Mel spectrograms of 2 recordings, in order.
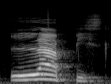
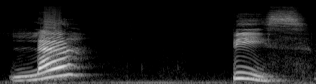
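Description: First: Said in the usual way. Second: "La", long pause, then "pis"; syllable by syllable. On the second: Shown as a demonstration. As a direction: draw out "La" and "pis" as separate syllables. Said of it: "Vamos a escribir las sílabas".

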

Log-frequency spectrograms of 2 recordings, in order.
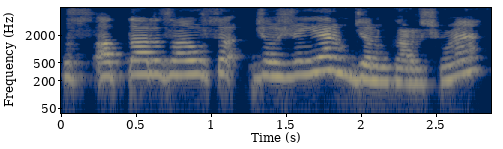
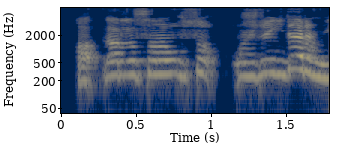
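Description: First: Mocking taunt. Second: Higher, sharper taunt; mocking taunt. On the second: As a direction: needle him harder. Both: Real, not acted. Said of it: "repeated taunt".

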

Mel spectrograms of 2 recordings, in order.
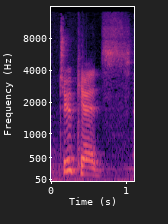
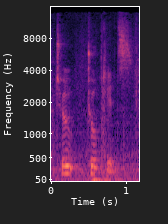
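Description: First: Said in the usual way. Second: Breathy whispered correction; whispered repeat. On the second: Shown as a demonstration. Narrator repeating the number, whispered aside. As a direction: whisper the words again.

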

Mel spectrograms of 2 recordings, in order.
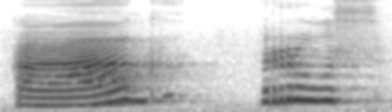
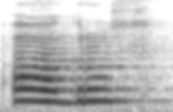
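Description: First: "Агрус" split slowly as Аг, pause, рус; syllable by syllable. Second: Said in the usual way. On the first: Shown as a demonstration. Teacher asking children to count syllables, "Агрус" read in two parts. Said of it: "Скільки складів?". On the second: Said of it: "Зробимо звуковий аналіз слова агрус".

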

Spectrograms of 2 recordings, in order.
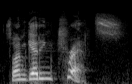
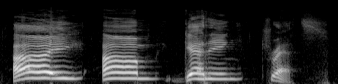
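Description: First: Said in the usual way. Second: "I am getting threats" slow and much louder, each word hammered; slow emphatic insistence. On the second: Shown as a demonstration. Speaker insisting to his listeners that the threats are real, slow and hammered. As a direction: lean hard on every word of "I am getting threats".

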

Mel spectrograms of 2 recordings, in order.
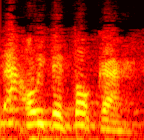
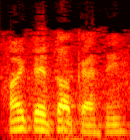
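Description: First: Said in the usual way. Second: Laughing. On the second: Real, not acted.

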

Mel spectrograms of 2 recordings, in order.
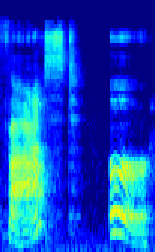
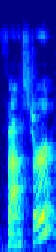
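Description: First: Fast-er split into two parts; Fast-er with a break; sounded out. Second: Said in the usual way. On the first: Shown as a demonstration. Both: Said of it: "Same with this one".

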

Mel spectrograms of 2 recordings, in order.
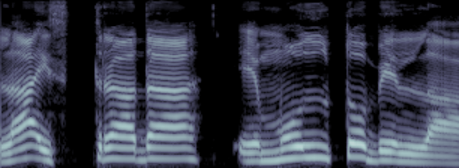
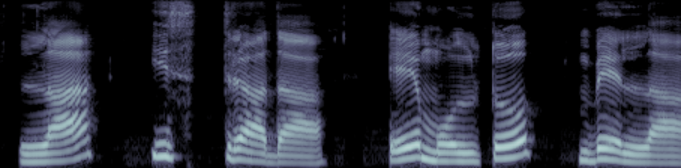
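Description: First: Very slow, careful Italian; slow model phrase. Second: "La" "strada" "è molto" "bella" with pauses between; broken word by word. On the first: Teacher modelling the Italian slowly for students. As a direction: draw it out for learners. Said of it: "model then broken". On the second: Teacher repeating the phrase in chunks with pauses. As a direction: split into pieces with pauses. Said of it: "broken repeat". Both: Shown as a demonstration.

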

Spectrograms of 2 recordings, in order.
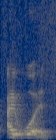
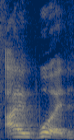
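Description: First: Said in the usual way. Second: "I would" louder, slower, I pressed hard; insist, lean on "I would"; emphatic repeat. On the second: Real, not acted.

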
